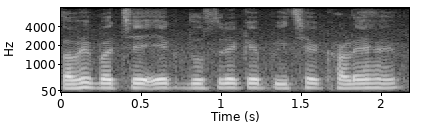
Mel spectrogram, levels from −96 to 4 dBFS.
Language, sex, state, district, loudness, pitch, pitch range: Hindi, male, Jharkhand, Garhwa, -14 LUFS, 155 Hz, 150-155 Hz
